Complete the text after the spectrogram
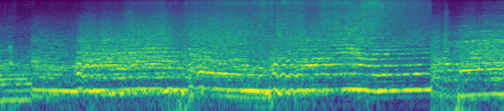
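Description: A race car's engine screams at high revs as the car climbs the road.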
